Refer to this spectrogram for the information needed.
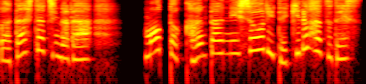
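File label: WIN, Japanese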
